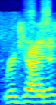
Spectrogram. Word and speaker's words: Regina: Yes, that's the name, Regina, Saskatchewan. The city that rhymes with fun.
